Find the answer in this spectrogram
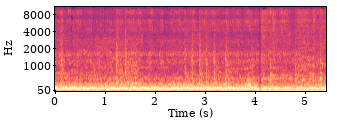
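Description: Toyota Supra MK4's turbocharged 2JZ straight-six idling loudly through its large exhaust, a steady low drone with a brief dip about four seconds in.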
